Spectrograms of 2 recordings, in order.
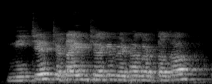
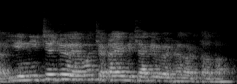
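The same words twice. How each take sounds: First: Slower, each word given weight; slow it down so the fact sinks in; slow emphatic repeat. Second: Said in the usual way. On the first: Shown as a demonstration. Teacher repeating the fact to students, slower and emphatic. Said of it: "teacher repeats fact for emphasis". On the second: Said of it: "teacher states fact then repeats".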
